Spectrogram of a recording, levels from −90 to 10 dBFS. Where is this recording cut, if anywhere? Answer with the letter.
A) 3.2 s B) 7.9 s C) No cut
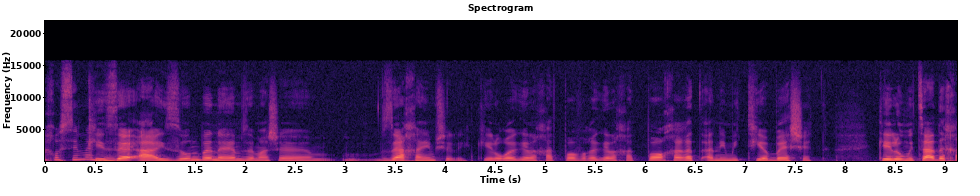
C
